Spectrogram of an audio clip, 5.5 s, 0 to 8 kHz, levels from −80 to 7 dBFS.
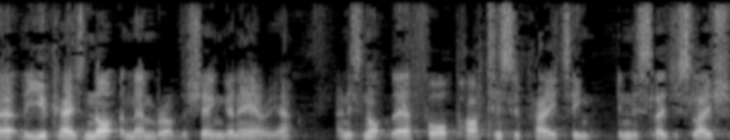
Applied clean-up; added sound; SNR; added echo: none; none; none; none.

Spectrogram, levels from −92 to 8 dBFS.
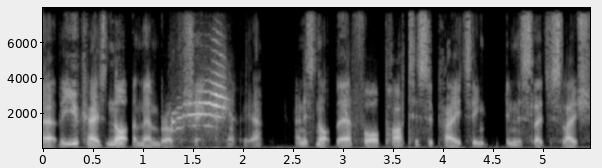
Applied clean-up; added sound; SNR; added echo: neural diffusion model UNIVERSE++.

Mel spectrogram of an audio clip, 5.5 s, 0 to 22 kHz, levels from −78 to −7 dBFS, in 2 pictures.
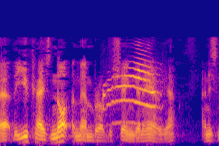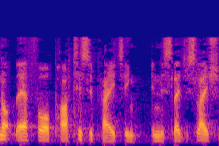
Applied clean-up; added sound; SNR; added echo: none; Cat; -3 dB; none.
